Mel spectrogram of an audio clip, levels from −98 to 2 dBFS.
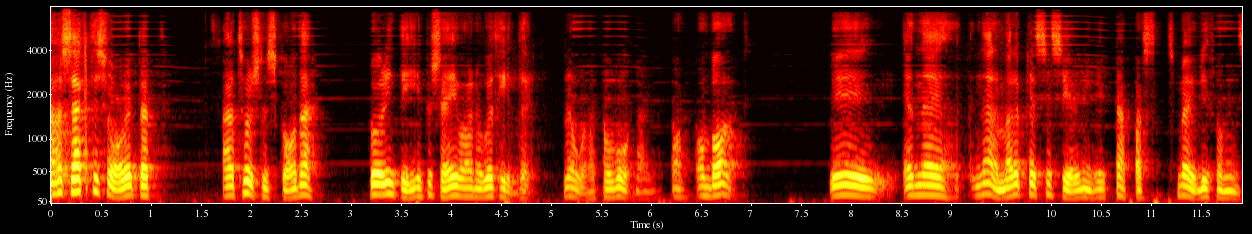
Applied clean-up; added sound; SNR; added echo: neural mask model DeepFilterNet 3.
